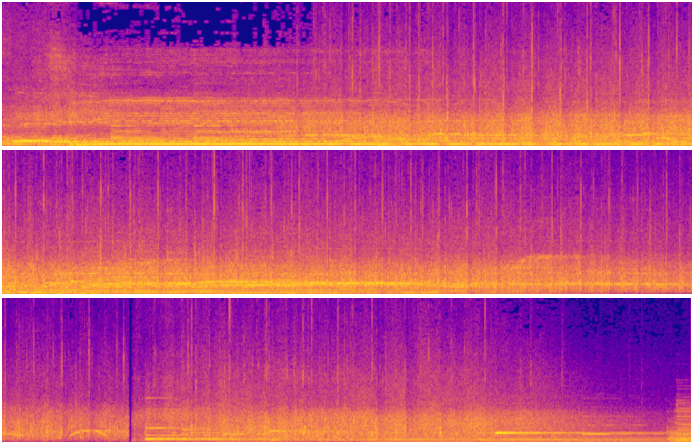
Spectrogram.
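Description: A male singer holds the long final note of a song over a backing track, and the audience breaks into applause while the music plays out. About fifteen seconds in, the sound cuts to a soft instrumental intro of the next song.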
